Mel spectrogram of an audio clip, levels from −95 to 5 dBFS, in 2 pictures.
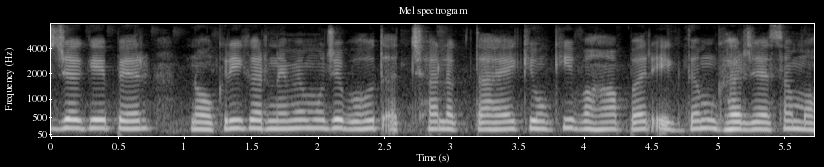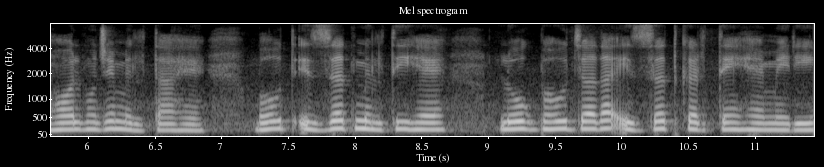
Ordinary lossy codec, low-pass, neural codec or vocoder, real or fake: none; none; none; real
